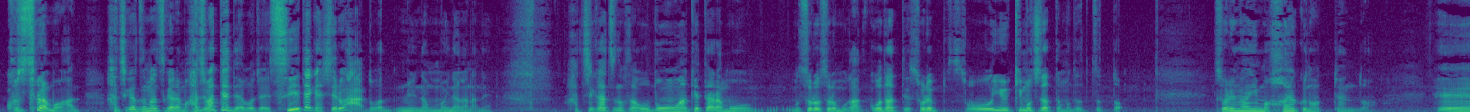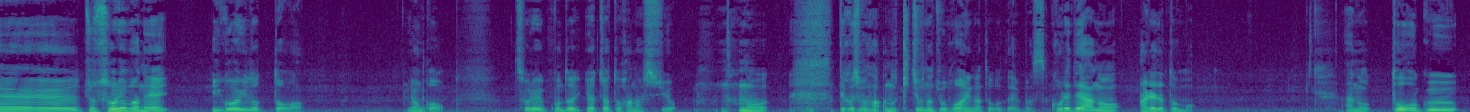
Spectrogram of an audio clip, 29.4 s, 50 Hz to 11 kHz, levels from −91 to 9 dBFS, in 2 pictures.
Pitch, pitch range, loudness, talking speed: 130 Hz, 100-170 Hz, -27 LUFS, 350 characters per minute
